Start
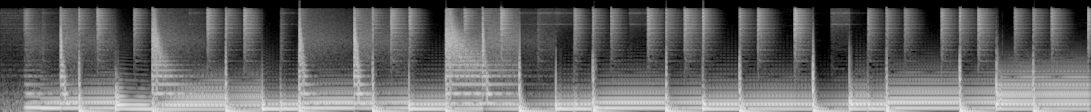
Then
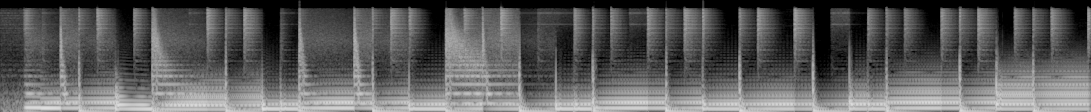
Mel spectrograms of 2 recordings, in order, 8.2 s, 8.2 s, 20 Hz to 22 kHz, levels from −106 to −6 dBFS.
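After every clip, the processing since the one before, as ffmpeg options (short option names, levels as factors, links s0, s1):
-af "alimiter=limit=0.211:level=0:latency=1:release=324"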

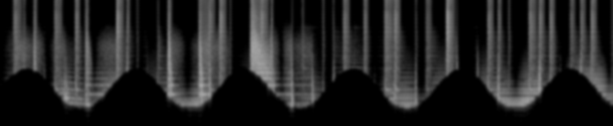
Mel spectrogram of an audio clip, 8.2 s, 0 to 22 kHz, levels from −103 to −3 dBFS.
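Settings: -filter_complex "[0:a]acrossover=split=480[s0][s1];[s0]aeval=exprs='val(0)*(1-1/2+1/2*cos(2*PI*1.6*n/s))':c=same[s2];[s1]aeval=exprs='val(0)*(1-1/2-1/2*cos(2*PI*1.6*n/s))':c=same[s3];[s2][s3]amix=inputs=2:normalize=0,acrossover=split=310|680|5500[s4][s5][s6][s7];[s7]acrusher=bits=5:dc=4:mix=0:aa=0.000001[s8];[s4][s5][s6][s8]amix=inputs=4:normalize=0,afftfilt=real='re*gte(b*sr/1024,640*pow(2400/640,0.5+0.5*sin(2*PI*0.69*pts/sr)))':imag='im*gte(b*sr/1024,640*pow(2400/640,0.5+0.5*sin(2*PI*0.69*pts/sr)))':win_size=1024:overlap=0.75,volume=2"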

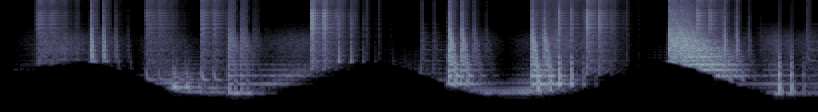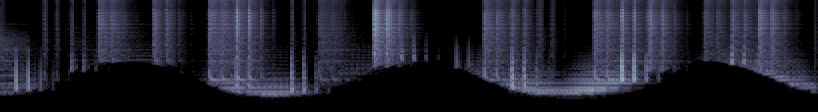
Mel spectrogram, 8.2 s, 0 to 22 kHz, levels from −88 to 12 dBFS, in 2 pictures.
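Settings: -af "aecho=1:1:61|122|183:0.631|0.114|0.0204,volume=2.24"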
